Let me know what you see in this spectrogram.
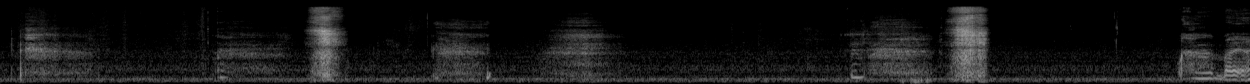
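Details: Spring hay fever on a March day, with watering eyes and itchy nose and throat: repeated allergic sneezes with sniffs and breathy intakes between them in a small room, after sneezing from morning until night.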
